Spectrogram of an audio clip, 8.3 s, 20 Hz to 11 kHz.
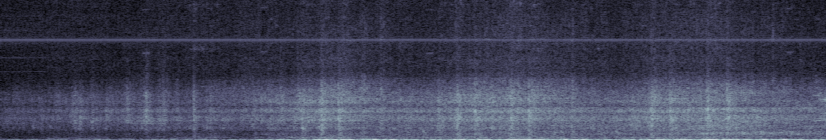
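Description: A Czech Railways class 471 CityElefant double-deck electric multiple unit passing close by, its wheels clattering over rail joints and points. The rumble rises sharply about two and a half seconds in as the train draws level, and stays loud.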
